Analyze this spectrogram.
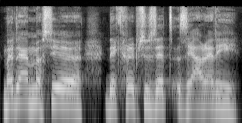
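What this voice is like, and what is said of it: Put-on French accent. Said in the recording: “says with a French accent”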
